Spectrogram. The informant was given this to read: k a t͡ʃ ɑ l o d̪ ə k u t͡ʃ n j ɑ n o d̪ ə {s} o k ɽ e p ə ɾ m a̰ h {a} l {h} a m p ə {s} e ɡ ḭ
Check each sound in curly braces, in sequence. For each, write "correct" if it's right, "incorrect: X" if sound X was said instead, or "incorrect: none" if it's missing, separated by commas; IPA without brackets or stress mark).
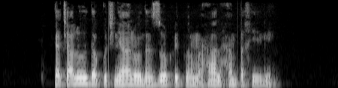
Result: incorrect: z, incorrect: ɑ, correct, incorrect: x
